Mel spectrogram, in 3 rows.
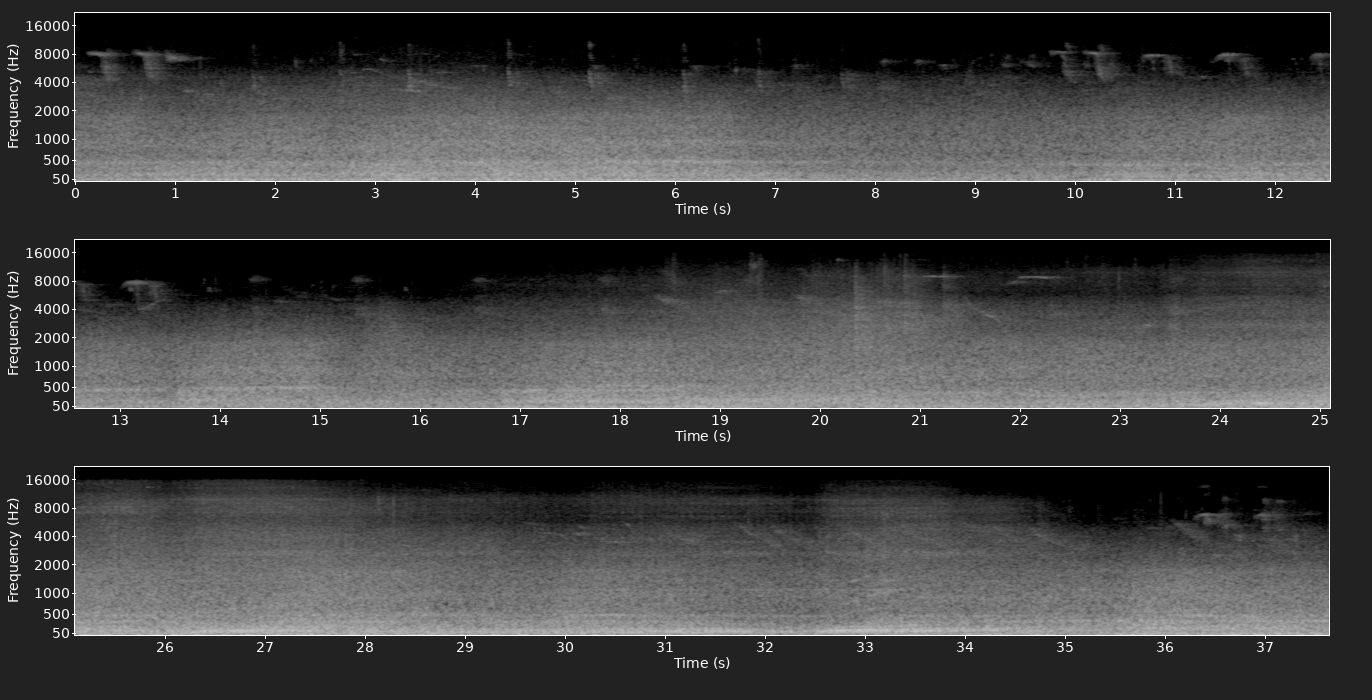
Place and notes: Pulaski Bridge, NY, Verenigde Staten - Under the bridge
Zoom H4n Pro
4 November, ~17:00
